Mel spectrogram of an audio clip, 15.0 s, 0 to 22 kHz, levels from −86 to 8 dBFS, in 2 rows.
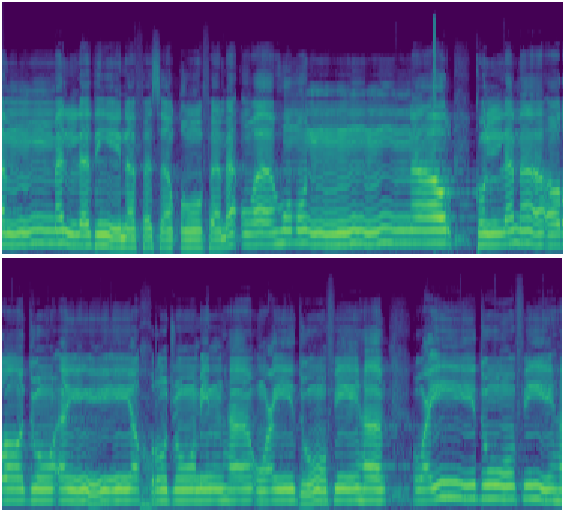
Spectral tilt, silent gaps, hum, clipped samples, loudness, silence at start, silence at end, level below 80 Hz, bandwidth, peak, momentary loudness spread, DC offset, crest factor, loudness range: -6 dB/octave; none; none; under 0.1%; -17 LUFS; 0 s; 0 s; -62 dBFS; 16 kHz; 0 dBFS; 5 LU; under 0.1%; 16 dB; 2 LU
